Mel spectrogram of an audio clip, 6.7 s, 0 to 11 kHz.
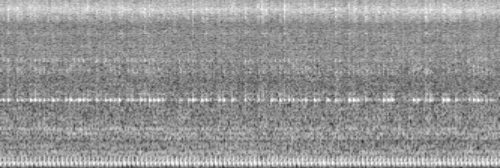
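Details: Cub Cadet 102, freshly rebuilt Kohler single-cylinder: steady idle with light click on each beat, about three a second; front pulley coming apart, not a loose rod.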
